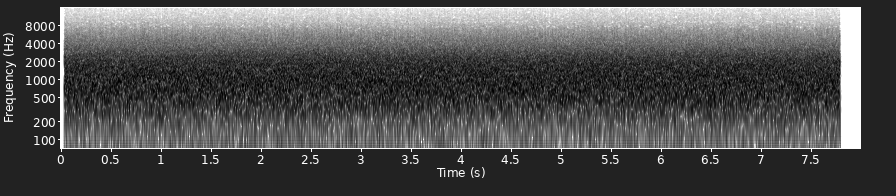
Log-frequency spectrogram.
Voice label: EMS, radio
